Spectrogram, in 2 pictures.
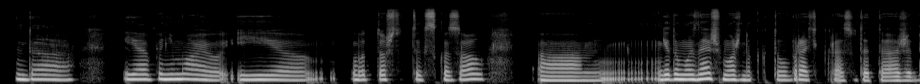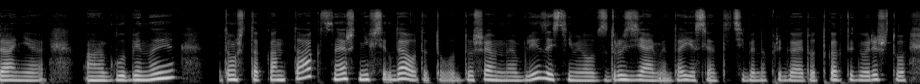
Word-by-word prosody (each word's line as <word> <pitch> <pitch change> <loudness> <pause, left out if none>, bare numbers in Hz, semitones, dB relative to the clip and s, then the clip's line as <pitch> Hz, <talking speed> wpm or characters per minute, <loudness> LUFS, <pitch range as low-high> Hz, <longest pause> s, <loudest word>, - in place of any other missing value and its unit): Да, 225 -2 +1 0.5
я 235 -1 +3
понимаю, 235 -3 +3
и, 215 0 +3
эм, 205 +5 -3 0.2
вот 220 -2 -2
то, 220 0 0
что 215 0 -9
ты 215 - -3
сказал, 220 +5 -2 0.5
а, 185 -2 +2
м, 255 +6 -4
я 225 - +6
думаю, 230 0 +6
знаешь, 250 +2 +4
можно 215 -2 +2
как-то 205 0 -7
убрать 210 0 -1
как - - -28
раз 185 - -3
вот 200 - -16
это 180 0 -1
ожидание, 185 0 0 0.4
а, 190 -1 +2
глубины, 205 - +3 0.4
потому 220 0 +2
что 210 -1 -3
контакт, 210 - 0
знаешь, 250 +1 +2
не 225 -2 +4
всегда 245 +3 +2
вот 205 - -2
эта - - -8
вот 90 -1 -7
душевная 195 - -1
близость 235 +4 +1
именно 185 -2 -1
вот 180 -1 -4
с - - -6
друзьями, 200 - 0
да, 90 - -3
если 195 -3 0
это 180 - -10
тебя 195 -4 -4
напрягает. 185 -1 -4
Вот 185 - -5
как 205 - +1
ты 215 - -5
говоришь, 200 +2 0
что 195 -4 -5
210 Hz, 165 wpm, -22 LUFS, 190-230 Hz, 0.5 s, я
